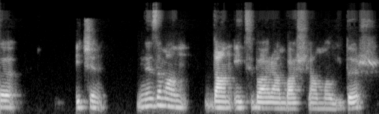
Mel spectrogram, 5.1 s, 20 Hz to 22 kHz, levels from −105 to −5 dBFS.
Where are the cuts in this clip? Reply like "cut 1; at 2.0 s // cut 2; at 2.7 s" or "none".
none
